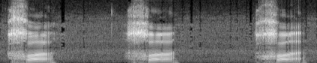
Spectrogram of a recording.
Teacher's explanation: حمزہ زبر خ، اخ اخ اخ، اس کا مخرج بنتا ہے حلق کا پہلا حصہ، زبان جہاں ختم ہو رہی ہے اور حلق شروع ہو رہا ہے، یعنی کہ ادنا حلق، اور اس کو ہم حلق نمبر 1 بھی کہہ سکتے ہیں۔ حلق نمبر 1 سے خ کی ادائیگی ہو رہی ہے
